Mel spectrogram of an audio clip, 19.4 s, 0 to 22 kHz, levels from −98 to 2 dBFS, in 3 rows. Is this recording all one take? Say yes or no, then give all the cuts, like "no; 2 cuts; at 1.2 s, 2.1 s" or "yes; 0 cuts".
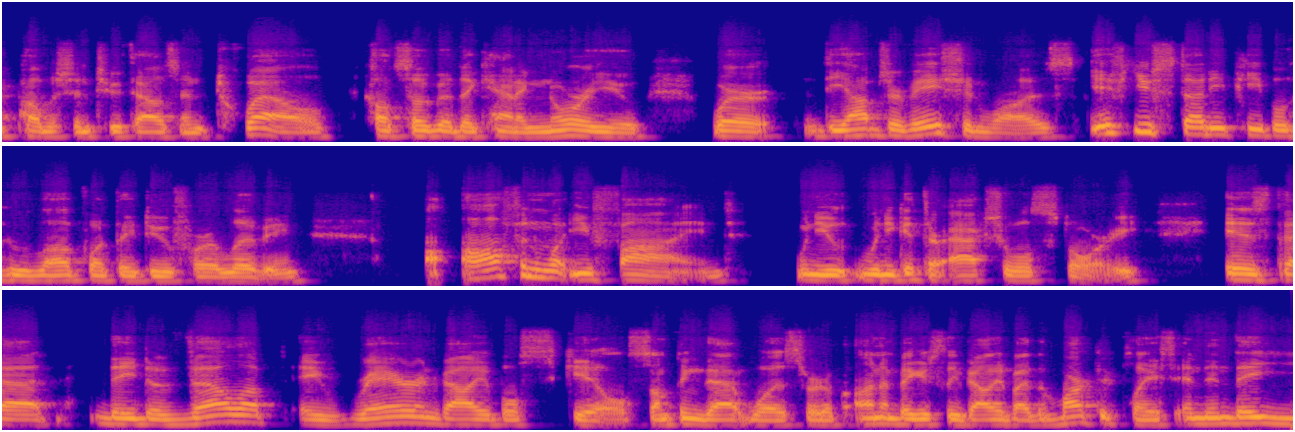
no; 2 cuts; at 1.8 s, 5.4 s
